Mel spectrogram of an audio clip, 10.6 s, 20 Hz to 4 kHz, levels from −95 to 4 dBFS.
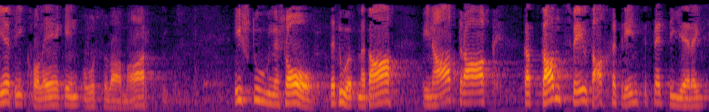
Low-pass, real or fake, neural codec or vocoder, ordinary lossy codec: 3.6 kHz; real; none; MP3, 16 kbps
